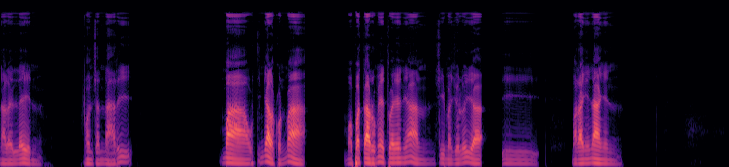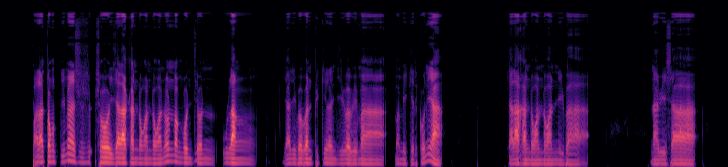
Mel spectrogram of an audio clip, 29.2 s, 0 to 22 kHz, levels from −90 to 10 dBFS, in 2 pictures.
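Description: From start to finish, the speech carries imaging from sample-and-hold upsampling. Each sample was simply repeated to reach a higher rate, with no smoothing filter after. That leaves mirrored copies of the speech spectrum above the original band. The first copy spans 8 to 16 kHz, about 21 dB below the speech. This fits audio at 16 kHz raised to 48 kHz. It sounds like a bright, metallic fizz that rises and falls with the voice.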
